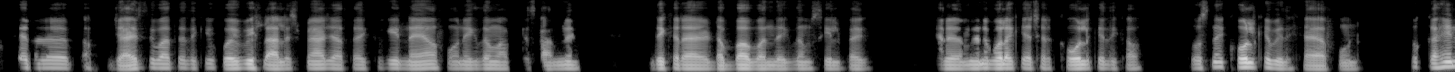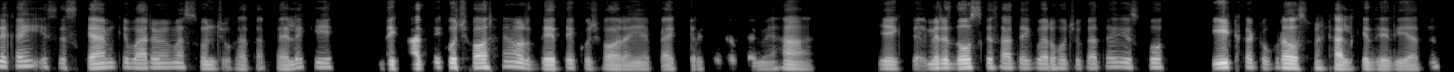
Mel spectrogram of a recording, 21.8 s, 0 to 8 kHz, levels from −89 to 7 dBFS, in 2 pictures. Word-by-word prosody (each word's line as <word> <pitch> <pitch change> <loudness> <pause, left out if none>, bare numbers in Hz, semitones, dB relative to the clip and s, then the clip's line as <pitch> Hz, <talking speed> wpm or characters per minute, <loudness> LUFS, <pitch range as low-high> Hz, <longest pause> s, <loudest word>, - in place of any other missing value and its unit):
फिर 125 -2 -1
क 120 - -14 0.2
ज़ाहिर 95 +3 +4
सी 130 +1 -8
बात 120 +1 -1
है 125 - -6
देखिए 120 +2 -10
कोई 110 0 +5
भी 120 +1 +4
लालच 105 +1 +2
में 110 - +1
आ - - +3
जाता 110 -1 -4
है 105 - -5
क्योंकि 115 +3 -5
नया 105 +3 +2
फ़ोन 110 -2 -8
एकदम 105 0 -2
आपके 100 - -10
सामने 100 +2 -3 0.6
दिख 110 0 +1
रहा 105 -2 +4
है, 100 0 +1
डब्बा 100 +2 +4
बंद 100 0 -1
एकदम 100 +1 -4
सील 100 -1 -6
पैक। 95 -1 -7 0.5
फिर 105 -1 +2
मैंने 110 +3 +2
बोला 115 0 +7
कि 115 +1 -5
अच्छा 110 0 -4
खोल 110 +1 +4
के 115 - -6
दिखाओ, 105 -1 -9
तो 120 - -17
उसने 150 +6 -1
खोल 145 -1 +7
के 135 -1 -2
भी 110 -4 +2
दिखाया 95 -2 -1
फ़ोन। 95 +2 -9 0.4
तो - - -10
कहीं 140 +4 +5
न 165 - +3
कहीं 165 +2 -1
इस 140 - -12
स्कैम 130 +3 +2
के 140 0 -8
बारे 130 +1 -1
में 135 - -4
मैं 140 0 -3
सुन 115 -5 -5
चुका 105 -3 -11
था - - -16
पहले 100 +6 -5
कि 140 -2 -6 0.4
दिखाते 115 +5 +2
कुछ 140 -1 +3
और 135 0 +7
है 165 - -5
और 145 -5 +2
देते 100 +5 +1
कुछ 105 -3 -12
और 95 -1 -1
हैं 90 - -5
ये 95 0 -6
पैक 95 0 -5
करके - - -13
डब्बे 90 - -14
में। 95 - -10
हाँ, 105 -4 -1 0.5
ये 110 -1 +1
क - - -8
मेरे 120 +2 +4
दोस्त 130 +2 +5
के 135 - 0
साथ 125 -2 -3
एक 120 0 -7
बार 120 -2 -1
हो 125 - -4
चुका 120 0 -7
था 150 - -9
उसको 135 +1 -3 0.4
ईंट 135 +1 +9
का 140 - -2
टुकड़ा 130 +1 +3
उसमें 115 -1 +2
डाल 95 - +6
के 100 +1 -3
दे 95 -1 -2
दिया 95 0 -4
था 145 - -17
115 Hz, 260 wpm, -24 LUFS, 100-130 Hz, 0.6 s, ईंट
